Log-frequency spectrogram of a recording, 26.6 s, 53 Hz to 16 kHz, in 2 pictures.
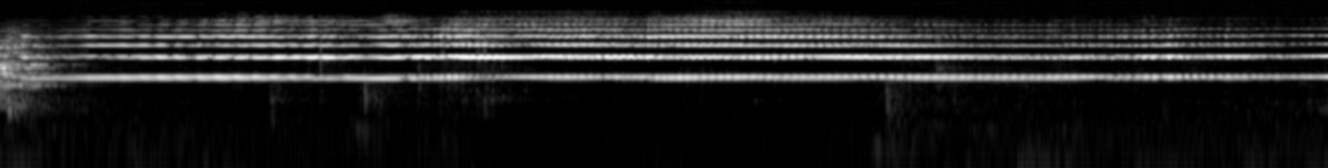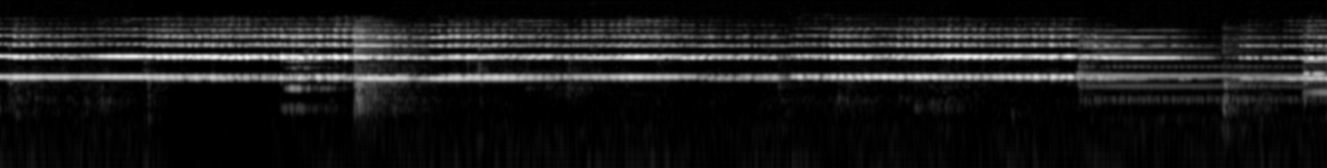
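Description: A 37-reed sheng, the Chinese free-reed mouth organ, holds a single long, steady high note. Near the end it moves to a chord of several notes sounded together.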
